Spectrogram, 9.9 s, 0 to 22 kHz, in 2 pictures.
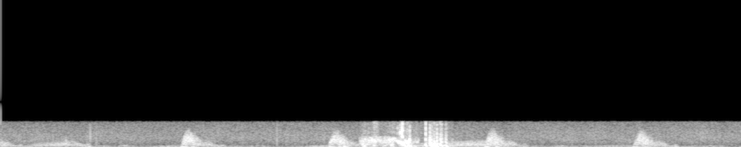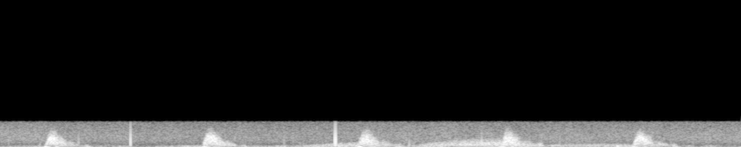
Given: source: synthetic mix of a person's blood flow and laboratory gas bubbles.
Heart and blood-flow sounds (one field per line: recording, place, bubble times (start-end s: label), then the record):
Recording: Doppler ultrasound of blood flow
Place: subclavian vein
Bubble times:
2.39-3.02 s: bubbles
From the record:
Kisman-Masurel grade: 213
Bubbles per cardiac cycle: several, 3 to 8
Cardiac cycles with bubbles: 1 to 10%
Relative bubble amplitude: loud (0.450 to 0.775)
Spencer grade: 1 (occasional bubble signal discernible with the cardiac motion signal, with majority of cardiac periods free of bubbles)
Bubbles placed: anywhere in the cardiac cycle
